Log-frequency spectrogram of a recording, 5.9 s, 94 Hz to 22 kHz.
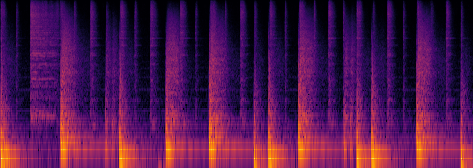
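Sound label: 81 bpm, beat loops; Zero-G; Monster Beats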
